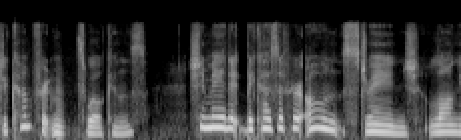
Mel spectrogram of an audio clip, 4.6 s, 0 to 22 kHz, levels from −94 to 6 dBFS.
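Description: From 0.57 to 0.79 s the speech smears into a buzzy, fading continuation of the last sound, then resumes abruptly with about 200 ms gone. This is likely a long network dropout, with the receiver concealing the gap over the call's 12 kHz Opus audio.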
